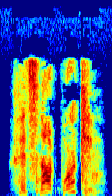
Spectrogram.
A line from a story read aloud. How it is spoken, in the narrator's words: Bess muttered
